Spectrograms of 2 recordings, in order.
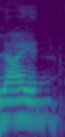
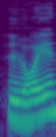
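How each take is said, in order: First: The first vowel is an open 'ah' sound. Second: The first vowel is a rounded 'aw' sound. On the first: The speaker calls it right. "आ की मात्रा य, लायन" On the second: The speaker calls it wrong. "बहुत लोग बोलते हैं इसे लॉयन, लॉयन नहीं"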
